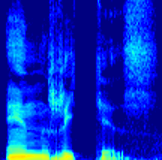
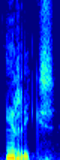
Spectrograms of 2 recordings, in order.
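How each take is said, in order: First: The name is said slowly and carefully. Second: The name is said at a normal pace.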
